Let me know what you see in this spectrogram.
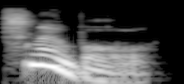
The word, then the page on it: snowball: British English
